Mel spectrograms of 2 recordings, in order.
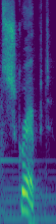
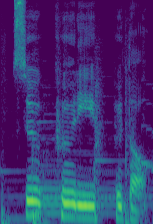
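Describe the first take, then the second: First: The consonants are said together with no added vowels. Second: Vowels are added after each consonant, giving extra syllables. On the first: "instead of it would be like script" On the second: "if you're using a Japanese voice bank, it would be sukuri su sukuri puto"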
